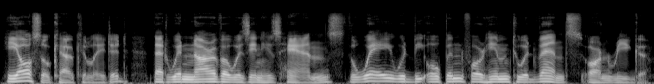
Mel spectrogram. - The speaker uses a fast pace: No, average, 195 wpm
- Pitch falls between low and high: No, low, 110 Hz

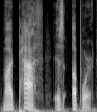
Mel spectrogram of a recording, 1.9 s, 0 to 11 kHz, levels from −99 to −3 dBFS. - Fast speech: No, slow, 125 wpm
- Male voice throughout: Yes, male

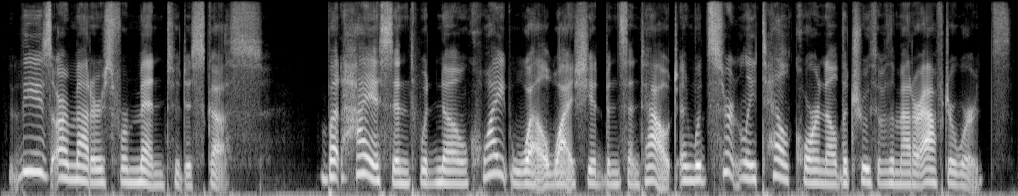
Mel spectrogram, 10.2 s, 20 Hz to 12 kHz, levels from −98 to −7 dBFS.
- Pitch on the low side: No, high, 195 Hz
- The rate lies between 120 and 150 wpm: No, average, 175 wpm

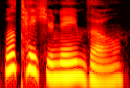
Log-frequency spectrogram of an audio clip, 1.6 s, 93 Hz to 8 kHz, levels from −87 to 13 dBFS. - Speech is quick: No, average, 185 wpm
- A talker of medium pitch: Yes, medium, 175 Hz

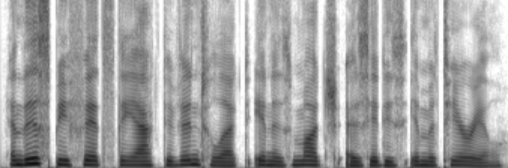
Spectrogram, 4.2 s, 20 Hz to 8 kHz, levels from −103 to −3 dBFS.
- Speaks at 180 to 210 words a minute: No, average, 155 wpm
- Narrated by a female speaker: Yes, female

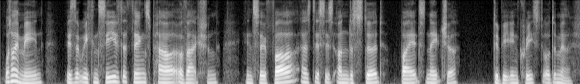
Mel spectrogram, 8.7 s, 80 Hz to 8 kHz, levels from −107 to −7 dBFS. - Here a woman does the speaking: No, male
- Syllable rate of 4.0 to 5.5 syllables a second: No, 5.7 syllables/s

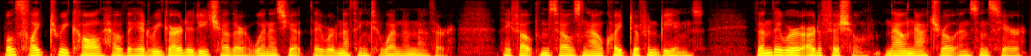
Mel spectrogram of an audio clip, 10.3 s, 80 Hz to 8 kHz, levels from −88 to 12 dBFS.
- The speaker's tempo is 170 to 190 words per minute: No, average, 200 wpm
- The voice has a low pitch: Yes, low, 115 Hz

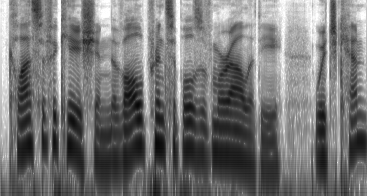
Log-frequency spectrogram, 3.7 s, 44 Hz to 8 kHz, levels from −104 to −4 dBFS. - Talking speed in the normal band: Yes, average, 145 wpm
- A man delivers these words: Yes, male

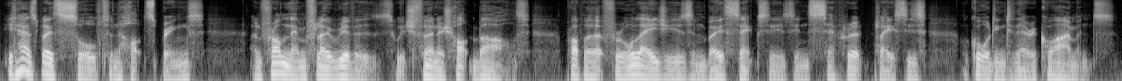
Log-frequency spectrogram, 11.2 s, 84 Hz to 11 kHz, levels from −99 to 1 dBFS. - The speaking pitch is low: Yes, very low, 90 Hz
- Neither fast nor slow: Yes, average, 160 wpm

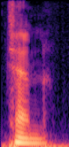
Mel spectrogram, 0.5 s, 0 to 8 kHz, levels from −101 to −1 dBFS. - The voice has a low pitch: Yes, very low, 90 Hz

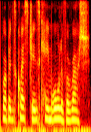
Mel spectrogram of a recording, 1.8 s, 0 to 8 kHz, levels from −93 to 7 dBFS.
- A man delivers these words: No, female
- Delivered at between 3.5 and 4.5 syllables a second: No, 5.2 syllables/s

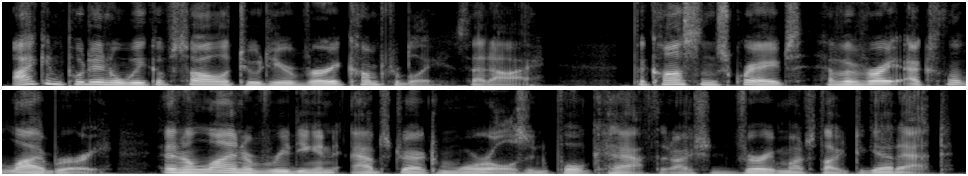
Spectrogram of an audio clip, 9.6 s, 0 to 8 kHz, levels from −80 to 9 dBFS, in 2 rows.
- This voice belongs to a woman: No, male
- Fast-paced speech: Yes, fast, 255 wpm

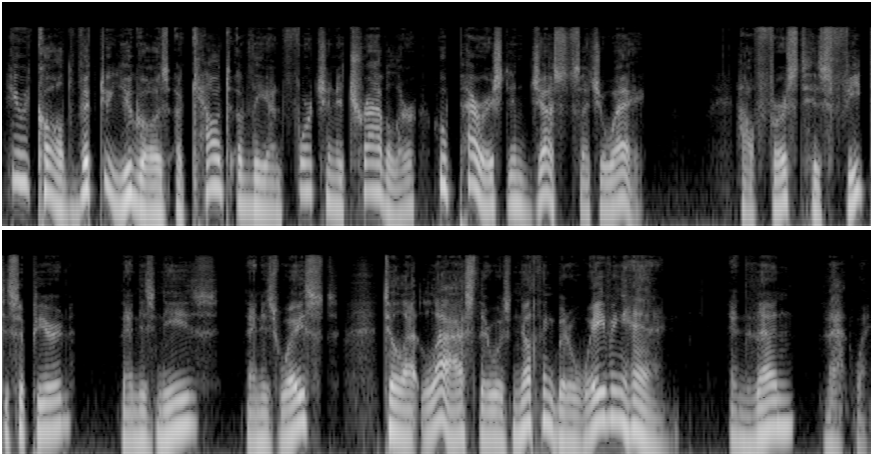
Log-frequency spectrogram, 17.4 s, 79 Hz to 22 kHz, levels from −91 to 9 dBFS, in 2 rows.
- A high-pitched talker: No, low, 135 Hz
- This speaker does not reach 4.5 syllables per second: Yes, 4.3 syllables/s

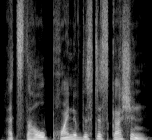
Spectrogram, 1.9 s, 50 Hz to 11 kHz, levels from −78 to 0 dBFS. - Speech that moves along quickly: Yes, fast, 220 wpm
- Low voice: Yes, low, 125 Hz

